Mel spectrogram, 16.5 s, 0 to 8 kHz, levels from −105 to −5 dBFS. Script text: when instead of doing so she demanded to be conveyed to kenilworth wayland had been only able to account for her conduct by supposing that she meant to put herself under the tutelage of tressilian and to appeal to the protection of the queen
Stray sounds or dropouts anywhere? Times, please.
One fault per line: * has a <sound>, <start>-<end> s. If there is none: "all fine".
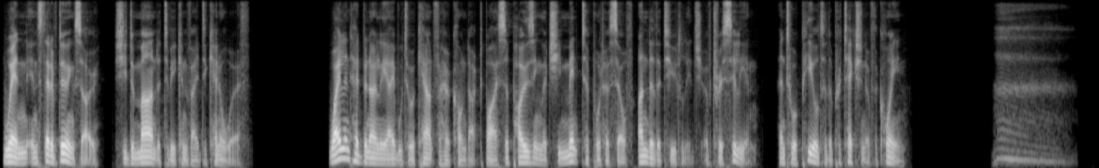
* has a sigh, 14.9-16.2 s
